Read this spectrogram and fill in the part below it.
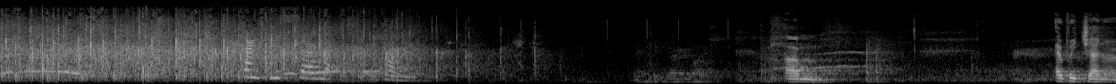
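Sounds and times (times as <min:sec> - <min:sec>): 
audience applause: 0:00.0 - 0:05.6
speech: 0:02.7 - 0:04.3, 0:07.9 - 0:08.4, 0:10.6 - 0:11.1.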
